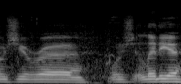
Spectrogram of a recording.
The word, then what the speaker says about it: Lydia: It's Lydia.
